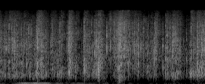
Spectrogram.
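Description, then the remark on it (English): A snack package is torn open: dense, bright crinkling and rustling of plastic wrapper with quick sharp crackles throughout, fairly loud and steady, with no voices. “Me ripping packages open.”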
